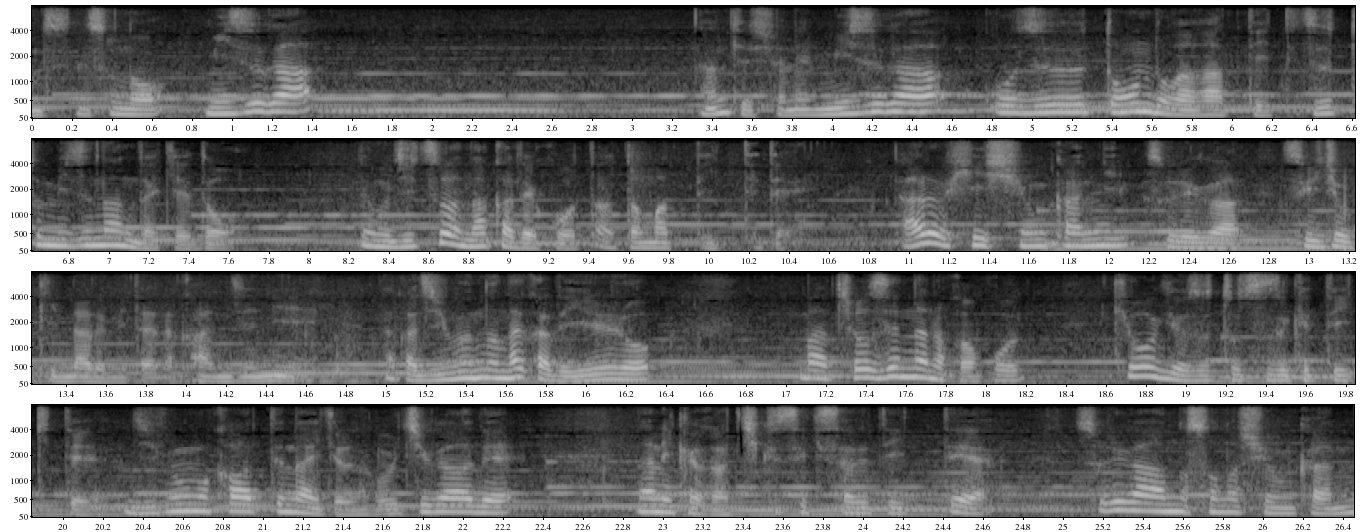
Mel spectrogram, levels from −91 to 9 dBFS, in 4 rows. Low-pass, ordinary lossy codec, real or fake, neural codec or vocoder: 7.2 kHz; Opus, 64 kbps; real; none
